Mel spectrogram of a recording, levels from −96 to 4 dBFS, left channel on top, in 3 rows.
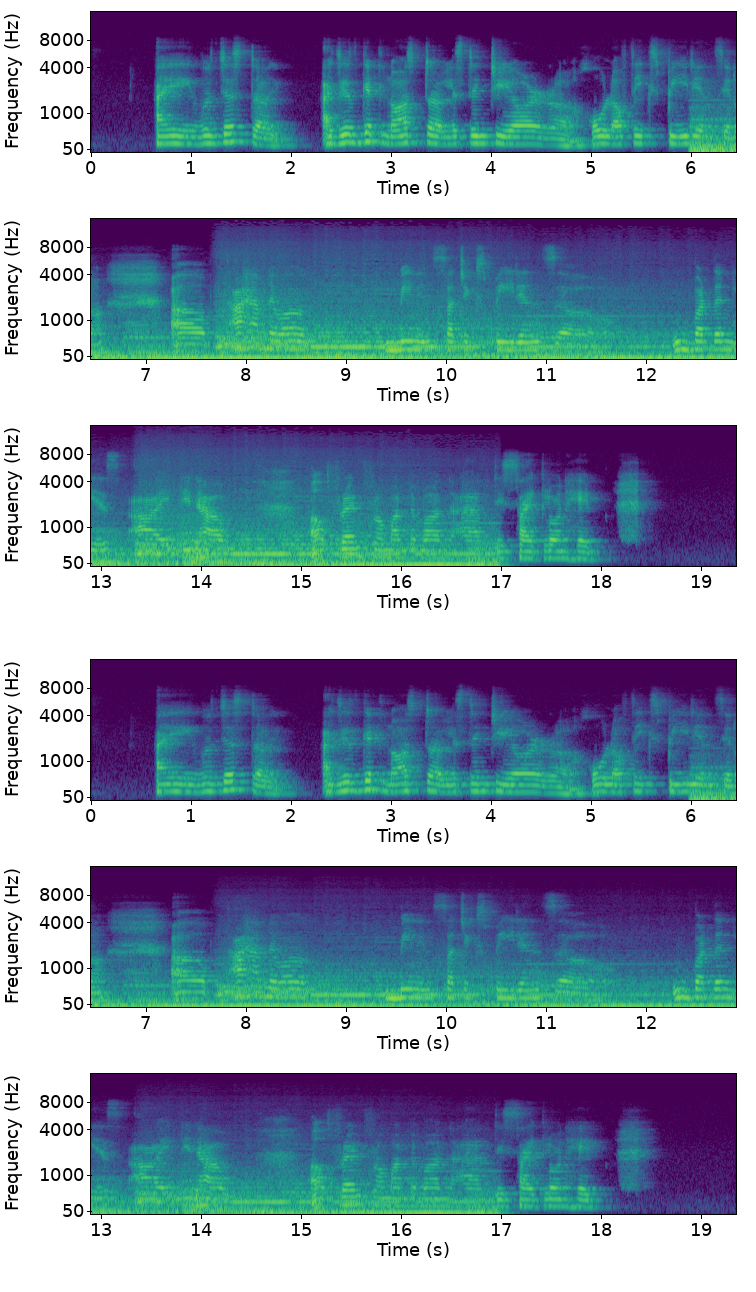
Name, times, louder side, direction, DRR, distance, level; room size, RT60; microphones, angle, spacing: voice 1, 0.6-2.0 2.3-8.7 9.4-11.7 12.3-18.4, left 3 dB, 80° left, 1.6 m, -25 dB
sound 1, 6.0-17.0, left 3 dB, 55° left, 0.5 m, -22 dB
16.0 x 5.7 x 7.6 m
head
